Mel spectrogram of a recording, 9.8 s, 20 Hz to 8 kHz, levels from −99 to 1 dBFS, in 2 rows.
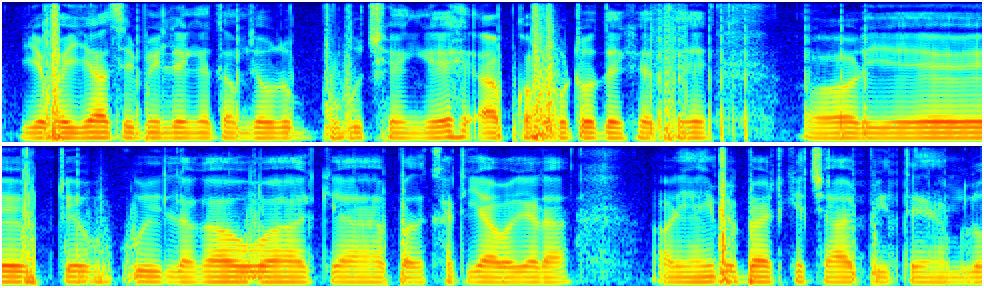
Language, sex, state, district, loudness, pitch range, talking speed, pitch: Hindi, male, Bihar, Purnia, -21 LUFS, 110-115 Hz, 210 wpm, 110 Hz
